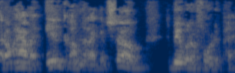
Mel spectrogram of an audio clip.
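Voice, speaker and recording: Somewhat brisk male speech, a little breathy. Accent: American. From Los Angeles, US West Coast. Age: 60s. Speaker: interviewee, tenant. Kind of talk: research interview. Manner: halting.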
